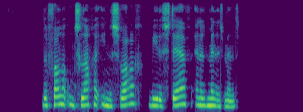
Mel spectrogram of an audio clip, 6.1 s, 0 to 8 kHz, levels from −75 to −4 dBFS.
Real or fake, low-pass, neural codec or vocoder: real; 7.2 kHz; none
